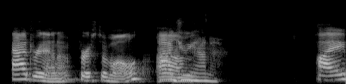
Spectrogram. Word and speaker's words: Adriana: But it's so real, because Canadian, North American pronunciations are usually Adriana, but that's where I'm so unique.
